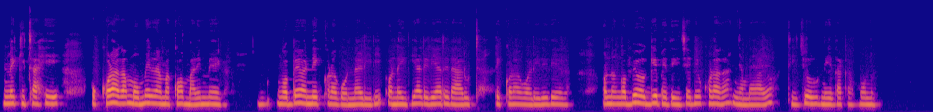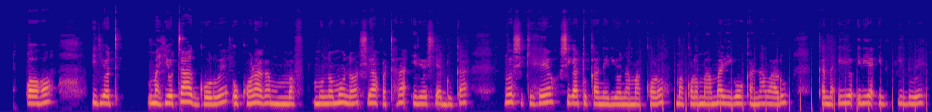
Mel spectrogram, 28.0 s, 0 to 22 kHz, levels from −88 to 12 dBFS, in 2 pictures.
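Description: A train of clicks, 23.42 to 27.89 s, ticks through this speech at a steady 5.8 per second, around thirty pulses, likely from electrical interference.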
